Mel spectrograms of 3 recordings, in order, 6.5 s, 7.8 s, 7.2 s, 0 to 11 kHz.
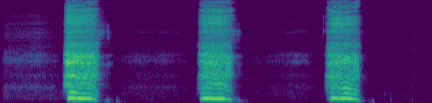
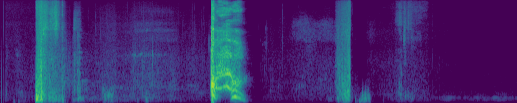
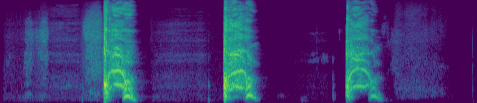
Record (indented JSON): {
  "exhalation_length": "6.5 s",
  "exhalation_amplitude": 29531,
  "exhalation_signal_mean_std_ratio": 0.38,
  "cough_length": "7.8 s",
  "cough_amplitude": 32768,
  "cough_signal_mean_std_ratio": 0.21,
  "three_cough_length": "7.2 s",
  "three_cough_amplitude": 32768,
  "three_cough_signal_mean_std_ratio": 0.31,
  "survey_phase": "beta (2021-08-13 to 2022-03-07)",
  "age": "45-64",
  "gender": "Male",
  "wearing_mask": "No",
  "symptom_none": true,
  "symptom_onset": "12 days",
  "smoker_status": "Never smoked",
  "respiratory_condition_asthma": false,
  "respiratory_condition_other": false,
  "recruitment_source": "REACT",
  "submission_delay": "3 days",
  "covid_test_result": "Negative",
  "covid_test_method": "RT-qPCR",
  "influenza_a_test_result": "Negative",
  "influenza_b_test_result": "Negative"
}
